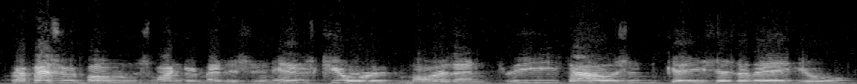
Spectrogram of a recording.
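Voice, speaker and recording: High, bright, bombastic medicine-show huckster. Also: male voice, fairly even intonation, measured pace, breathy edge, highs cut off, exaggerated voice. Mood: grandiose. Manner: grandiose, oratorical sales pitch. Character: bombastic, smooth-talking medicine-show quack professor. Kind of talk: 1950s radio western acting. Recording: noisy old radio show recording.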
